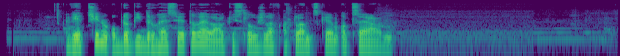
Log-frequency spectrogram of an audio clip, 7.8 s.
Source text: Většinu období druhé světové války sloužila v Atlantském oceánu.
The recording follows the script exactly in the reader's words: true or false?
true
